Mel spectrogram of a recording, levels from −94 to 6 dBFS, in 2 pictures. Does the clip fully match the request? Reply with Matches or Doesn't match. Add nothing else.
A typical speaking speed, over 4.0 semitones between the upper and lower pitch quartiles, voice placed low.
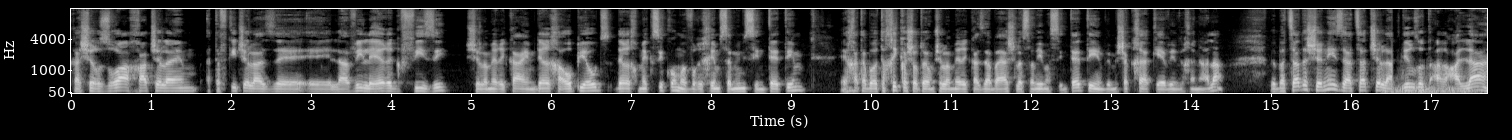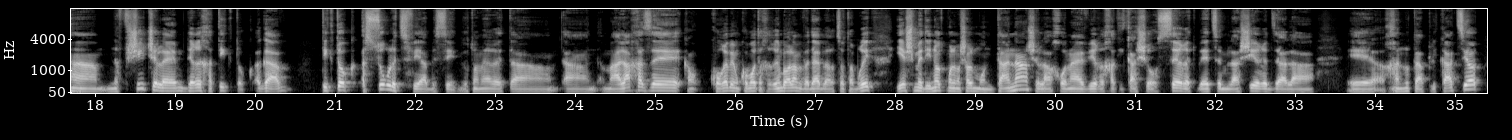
Matches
